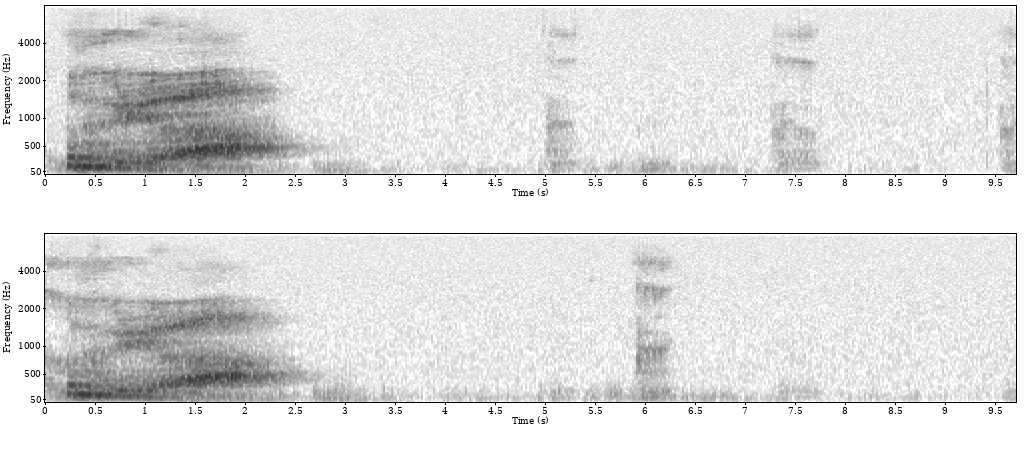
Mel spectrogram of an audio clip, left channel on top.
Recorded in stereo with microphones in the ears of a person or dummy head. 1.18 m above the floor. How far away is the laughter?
About 1.4 m.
